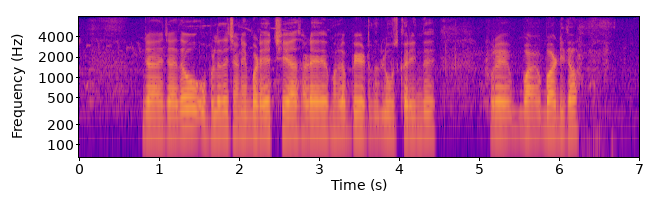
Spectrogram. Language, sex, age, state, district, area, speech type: Dogri, male, 18-30, Jammu and Kashmir, Samba, rural, spontaneous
